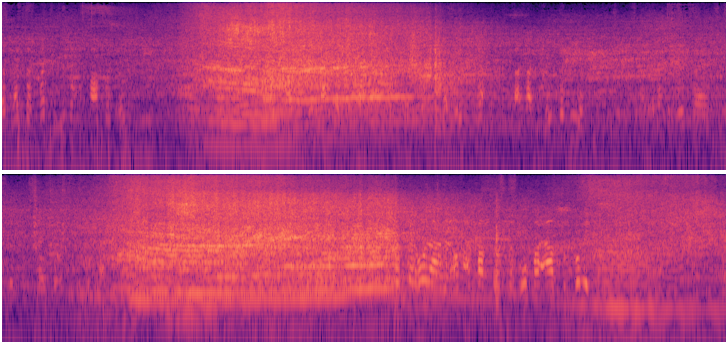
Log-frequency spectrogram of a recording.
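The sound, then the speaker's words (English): Two race cars roar past one after another at the Nürburgring, each engine note swelling loud, then bending down in pitch as it fades away. “Right, I'm off to watch the cars.”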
